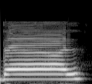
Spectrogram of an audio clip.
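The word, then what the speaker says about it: دال: Dal pronounced from the tip of the tongue touching the roots of the top two front teeth.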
